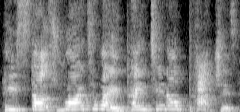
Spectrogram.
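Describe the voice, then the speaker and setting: High, very animated woman storyteller. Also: slow pace. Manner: dramatic, expressive, addresses young listeners. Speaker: children's storyteller. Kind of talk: animated rhyming storybook narration. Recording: echoey room, distant from mic.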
